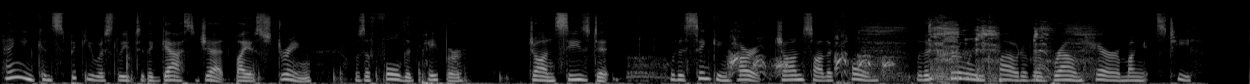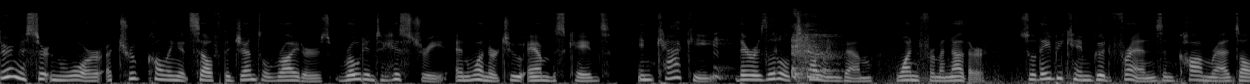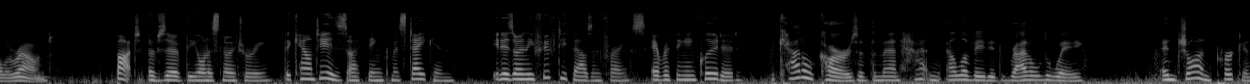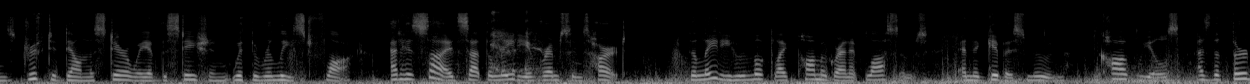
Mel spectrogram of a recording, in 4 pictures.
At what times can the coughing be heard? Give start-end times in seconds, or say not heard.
8.6-11.1, 19.6-21.1, 41.9-43.0.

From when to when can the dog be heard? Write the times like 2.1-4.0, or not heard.
6.2-9.0.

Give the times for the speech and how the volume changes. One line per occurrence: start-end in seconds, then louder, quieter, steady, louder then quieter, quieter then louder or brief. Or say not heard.
0.1-49.9 steady.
